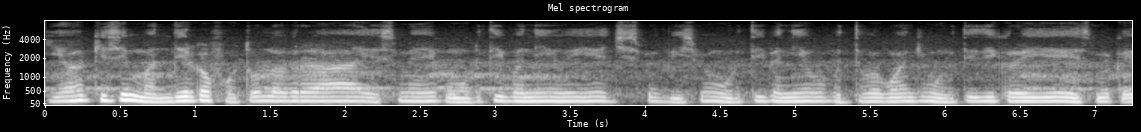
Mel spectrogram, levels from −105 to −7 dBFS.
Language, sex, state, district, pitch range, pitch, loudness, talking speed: Hindi, male, Bihar, East Champaran, 140-155 Hz, 145 Hz, -17 LUFS, 255 wpm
